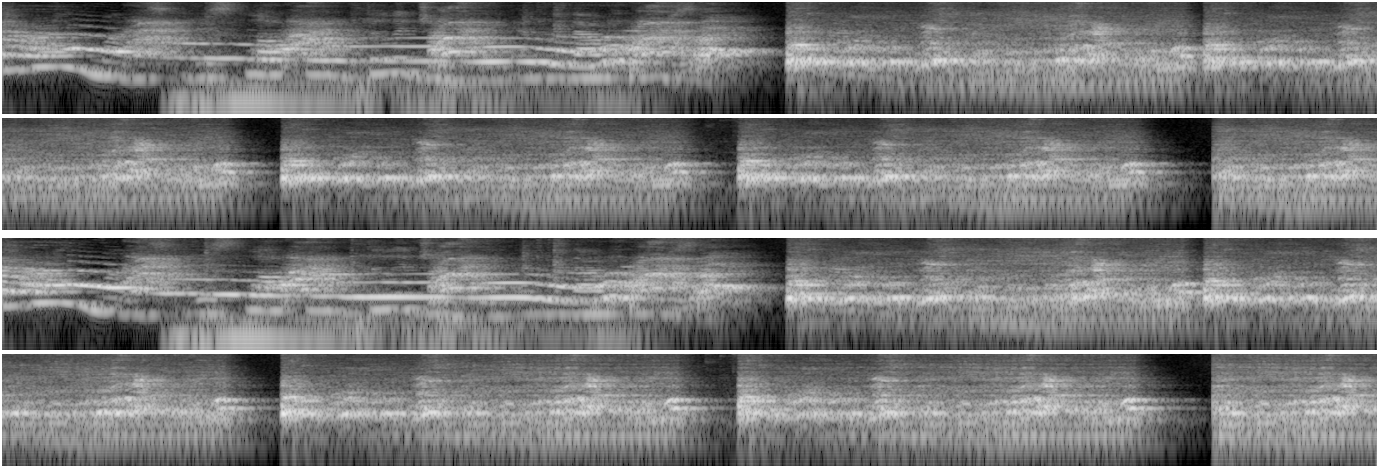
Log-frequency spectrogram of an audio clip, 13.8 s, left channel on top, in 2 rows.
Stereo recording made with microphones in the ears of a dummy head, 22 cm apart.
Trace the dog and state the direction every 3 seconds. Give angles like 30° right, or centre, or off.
centre, 20° left, 10° right, 30° right, 30° right.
